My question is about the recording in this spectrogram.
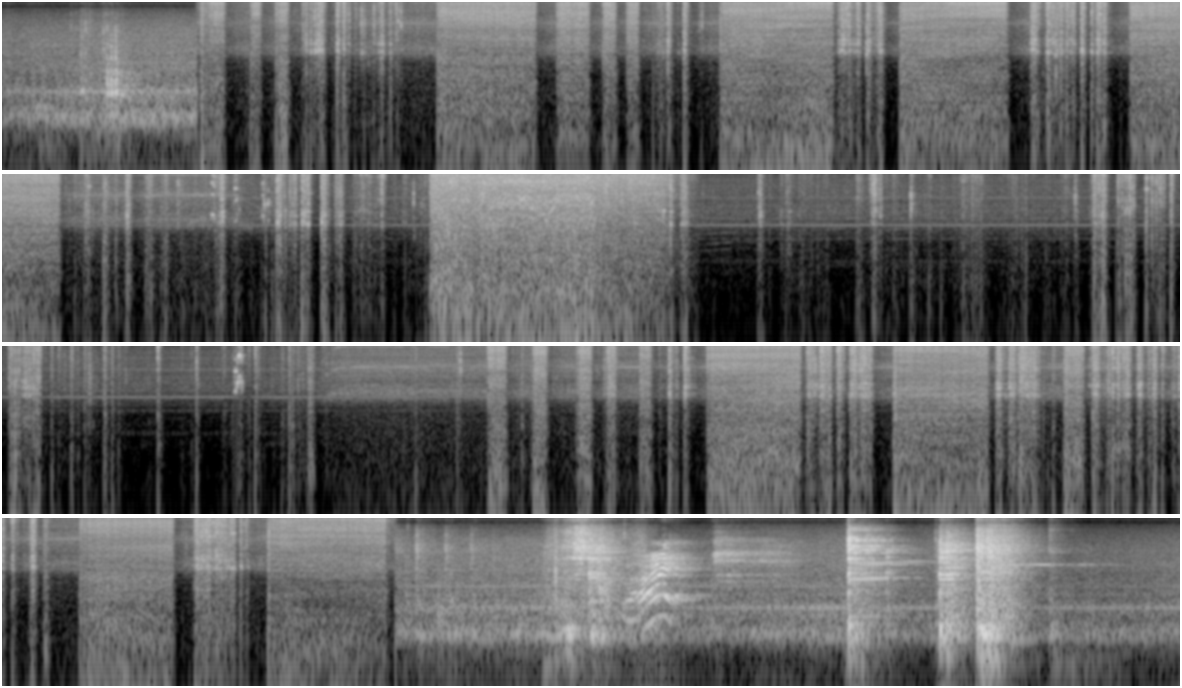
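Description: MIG welder welding steel tubing: crackling arc in many short stop-start runs, with a longer unbroken run about eleven seconds in and a quieter pause in the middle. Short vocal sounds near the end.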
